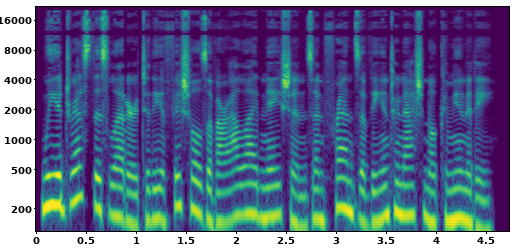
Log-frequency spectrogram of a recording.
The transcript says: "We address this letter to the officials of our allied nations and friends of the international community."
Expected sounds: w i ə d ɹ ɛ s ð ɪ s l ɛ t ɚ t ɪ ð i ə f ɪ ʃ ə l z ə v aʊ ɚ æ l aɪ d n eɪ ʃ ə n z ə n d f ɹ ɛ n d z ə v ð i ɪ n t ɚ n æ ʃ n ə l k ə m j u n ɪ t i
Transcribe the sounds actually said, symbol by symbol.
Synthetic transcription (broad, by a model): w i ə d ɹ ɛ s ð ɪ s l ɛ t ɚ t ɪ ð i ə f ɪ ʃ l z ə v aʊ ɚ æ l aɪ d n eɪ ʃ ə n z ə n f ɹ ɛ n d z ə v ð i ɪ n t ɚ n æ ʃ n l k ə m j u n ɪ t i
